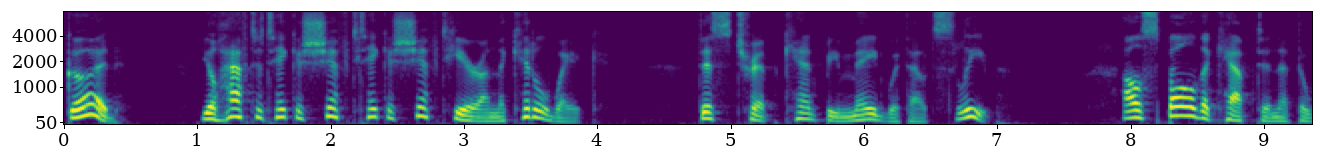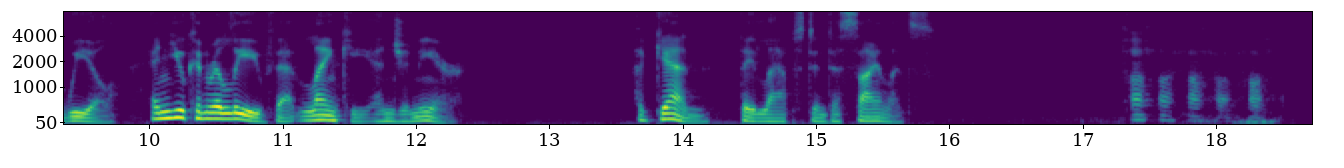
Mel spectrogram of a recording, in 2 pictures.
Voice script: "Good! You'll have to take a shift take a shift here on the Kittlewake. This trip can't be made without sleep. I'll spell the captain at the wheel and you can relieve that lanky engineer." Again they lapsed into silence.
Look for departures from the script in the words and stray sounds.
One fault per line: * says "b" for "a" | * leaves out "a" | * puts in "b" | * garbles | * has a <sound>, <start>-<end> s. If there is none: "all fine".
* has a laugh, 17.0-18.6 s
